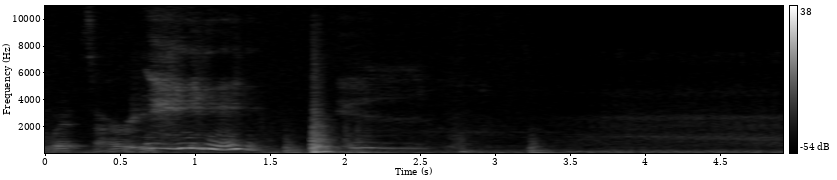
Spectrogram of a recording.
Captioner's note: chuckles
